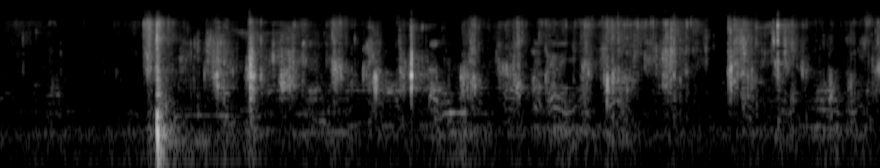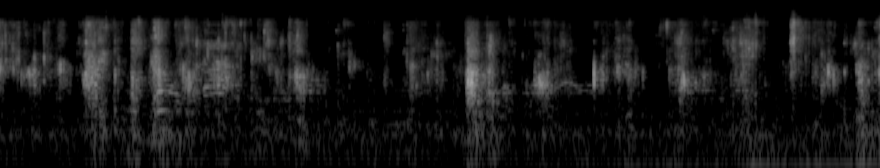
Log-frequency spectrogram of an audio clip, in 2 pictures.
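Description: Small monkeys patter and scuff over dry leaves and gravel.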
